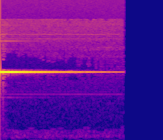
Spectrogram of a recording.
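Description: The ring of a single bright bell ding, struck just before, fading away over the first second and a half, followed by near silence.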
